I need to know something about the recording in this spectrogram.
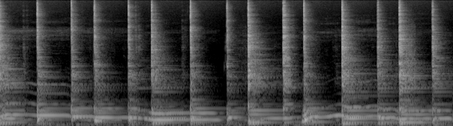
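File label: BS BERIM GRV, BERIMBAU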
